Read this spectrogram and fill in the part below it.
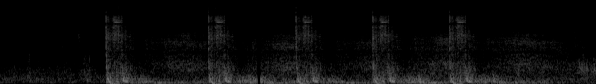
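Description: Gunshots fire in several quick bursts.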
